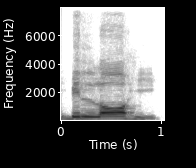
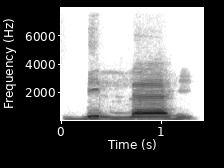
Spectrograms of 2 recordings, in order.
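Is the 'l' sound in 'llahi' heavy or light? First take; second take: heavy; light. First: The 'l' in 'llahi' sounds heavy and full. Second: The 'l' in 'llahi' sounds light and thin. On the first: The speaker calls it wrong. "Dia tak boleh jadi billahi" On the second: The speaker calls it right. "Dia kena nipis"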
